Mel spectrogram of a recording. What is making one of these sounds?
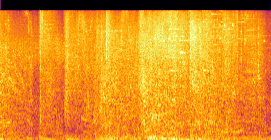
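Video game combat effects burst, clash and crackle in quick succession.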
